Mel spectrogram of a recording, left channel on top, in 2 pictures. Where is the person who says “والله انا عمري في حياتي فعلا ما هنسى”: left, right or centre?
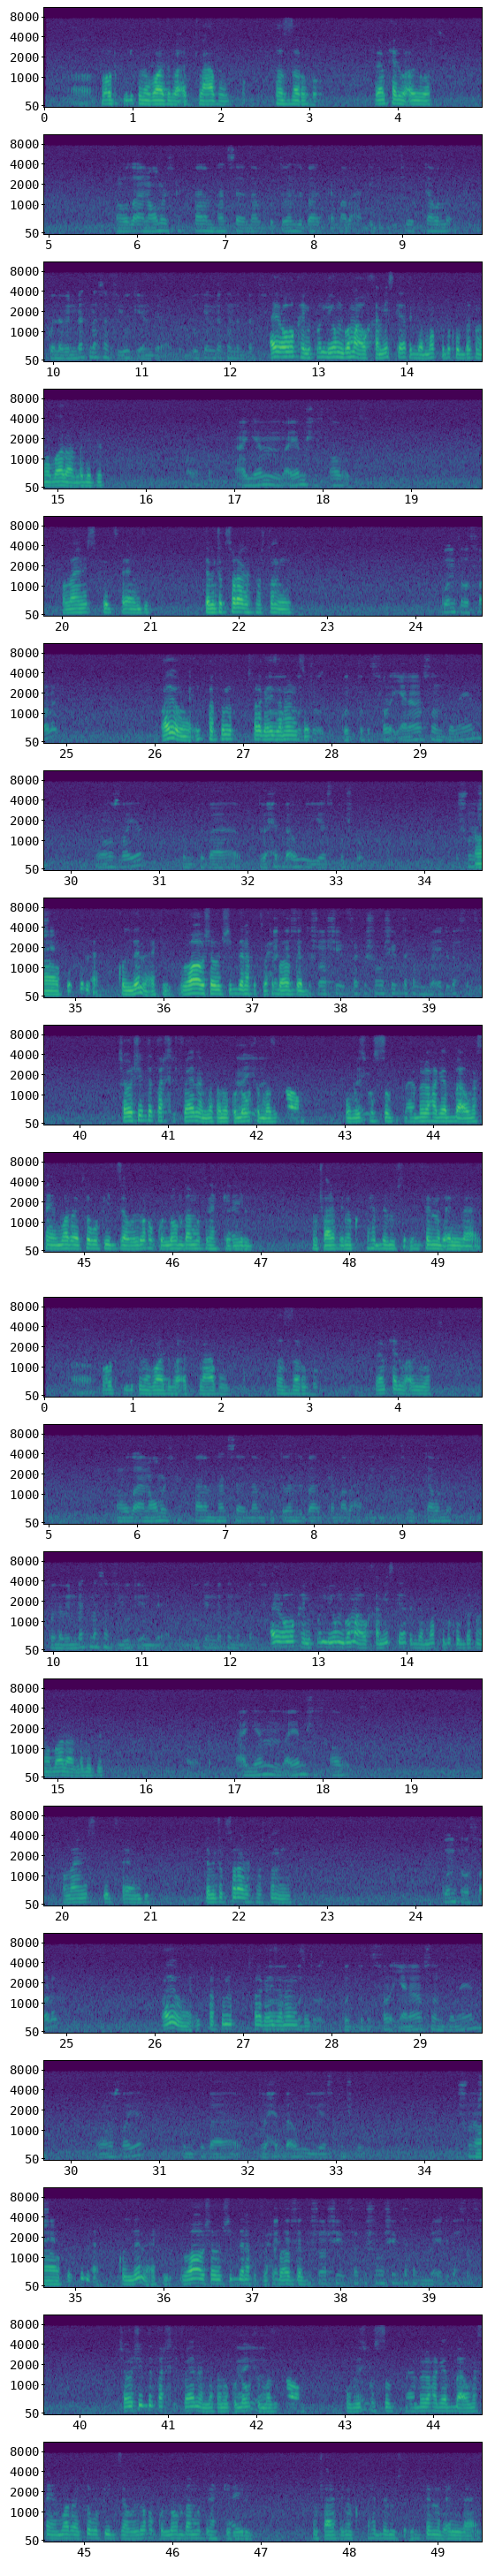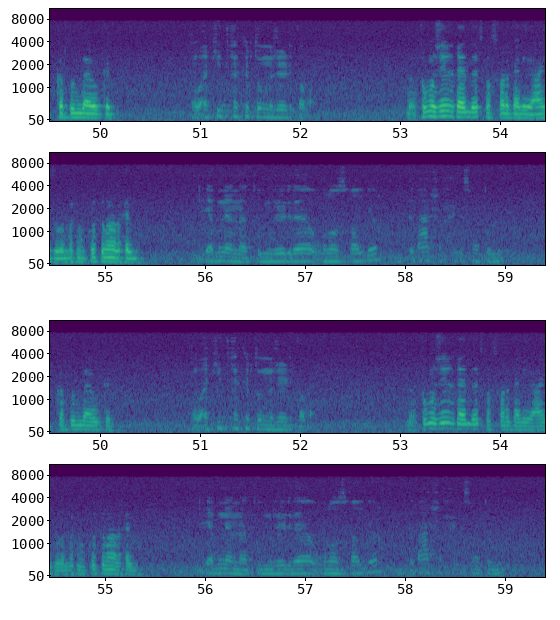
Left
